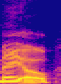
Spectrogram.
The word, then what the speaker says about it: Mayo: The name is from Irish Maggio pronunciation Mayo, much like the condiment.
